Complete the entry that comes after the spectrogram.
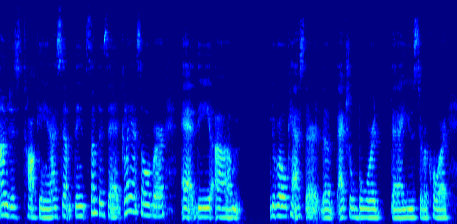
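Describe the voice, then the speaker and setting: A woman with a very deep, low pitch, ordinary pitch variation and a moderate pace. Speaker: podcast host. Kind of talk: casual solo podcast talk. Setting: home recording setup with camera and mixer. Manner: low-energy, not chipper.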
